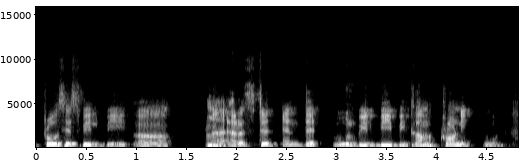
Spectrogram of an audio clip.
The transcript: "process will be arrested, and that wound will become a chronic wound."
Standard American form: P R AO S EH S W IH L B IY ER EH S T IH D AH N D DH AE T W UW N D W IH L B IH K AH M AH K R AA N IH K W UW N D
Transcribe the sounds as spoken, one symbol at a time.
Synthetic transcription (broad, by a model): P R AO S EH S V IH L B IY ER EH S T IH D AH N D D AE T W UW N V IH L B IH K AH M AH K R AA N IH K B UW N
